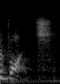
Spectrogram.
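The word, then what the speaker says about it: watch: याद रखिए, टी के बाद सी एच आएगा तो टी साइलेंट हो जाता है। फॉर एग्जाम्पल वॉच, काफी बार हम लोगों ने ये देखा है, लेकिन क्या कभी नोटिस किया टी साइलेंट है?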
